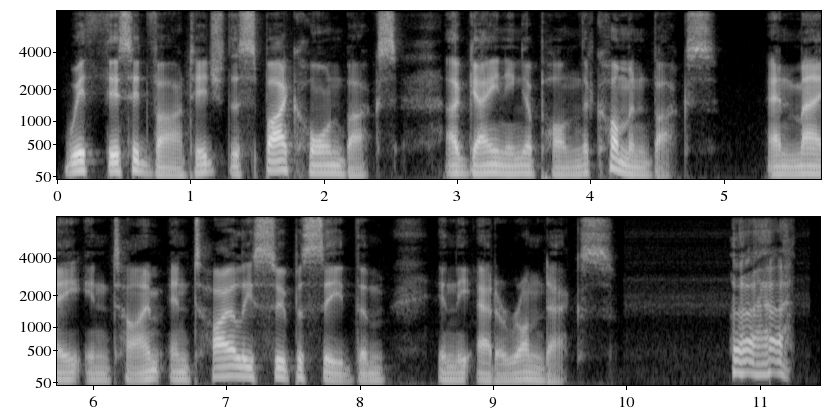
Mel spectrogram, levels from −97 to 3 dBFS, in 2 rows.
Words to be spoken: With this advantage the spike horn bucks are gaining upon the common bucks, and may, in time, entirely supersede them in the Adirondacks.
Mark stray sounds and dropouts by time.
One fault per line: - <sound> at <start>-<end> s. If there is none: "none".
- laugh at 10.8-11.3 s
